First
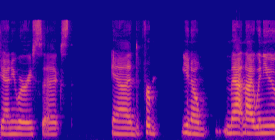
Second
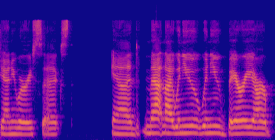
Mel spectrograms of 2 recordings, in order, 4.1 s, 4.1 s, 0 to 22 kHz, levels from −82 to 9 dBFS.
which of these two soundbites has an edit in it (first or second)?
second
